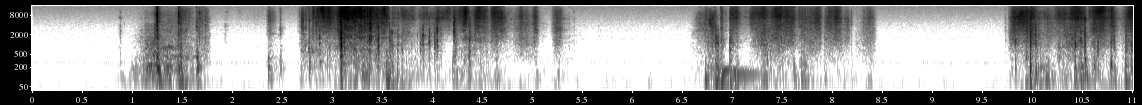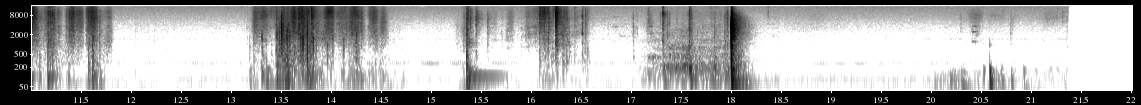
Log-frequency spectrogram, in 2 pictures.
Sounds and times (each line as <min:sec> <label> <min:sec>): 0:01.0 Drawer opened and rifled around in 0:01.8
0:17.2 Drawer opened and rifled around in 0:18.2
